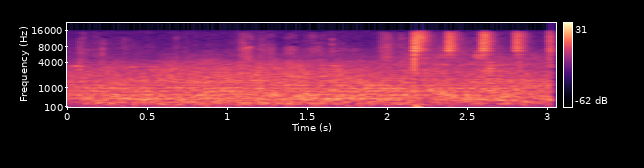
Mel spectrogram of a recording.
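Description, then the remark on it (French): A police helicopter hovering overhead drones loudly and steadily, a dense, continuous roar with a low throb underneath and faint rhythmic chopping in the upper range, with no other sounds breaking through. “Il y a l'hélico qui est très présent, hein, c'est pénible.”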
